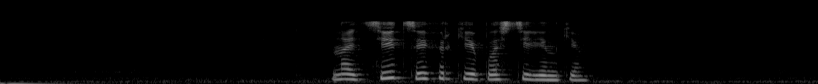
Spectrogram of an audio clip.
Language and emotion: Russian, neutral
